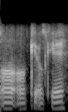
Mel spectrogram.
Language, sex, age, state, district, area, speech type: Manipuri, male, 18-30, Manipur, Churachandpur, rural, conversation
